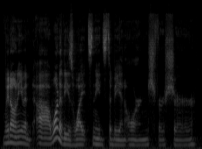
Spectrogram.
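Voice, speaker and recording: Here a man with a fairly low, fairly bright voice talks at a normal speed in a steady tone while building a visual novel live. It's casual stream chat: he mutters instructions, reasons aloud, and responds to viewers over faint background noise and typing.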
